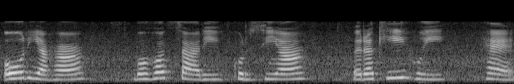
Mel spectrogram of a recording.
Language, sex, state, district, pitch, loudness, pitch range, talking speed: Hindi, female, Haryana, Rohtak, 250 Hz, -18 LUFS, 230-265 Hz, 95 wpm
